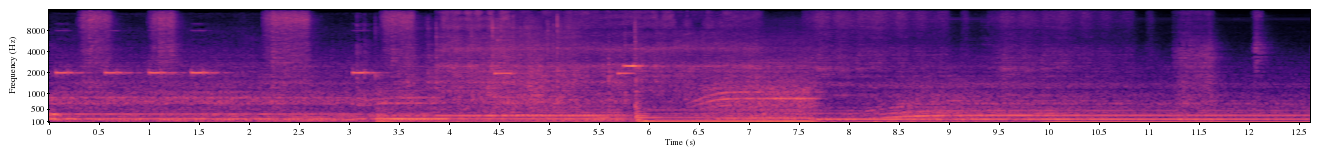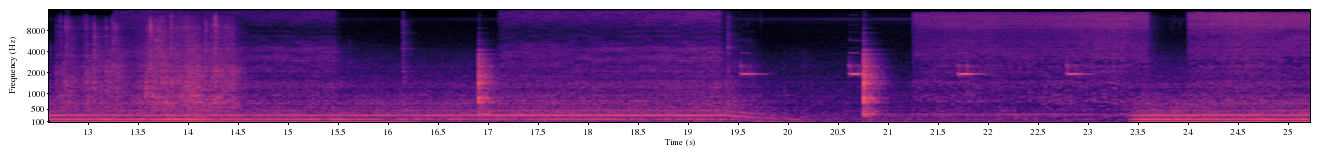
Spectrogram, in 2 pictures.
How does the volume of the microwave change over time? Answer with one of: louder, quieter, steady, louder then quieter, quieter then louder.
quieter.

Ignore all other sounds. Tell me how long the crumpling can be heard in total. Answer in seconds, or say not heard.
4 s.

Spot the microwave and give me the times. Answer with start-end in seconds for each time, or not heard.
0.0-25.1.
